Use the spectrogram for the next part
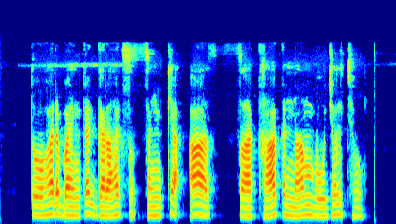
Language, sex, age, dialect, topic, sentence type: Maithili, male, 31-35, Bajjika, banking, statement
